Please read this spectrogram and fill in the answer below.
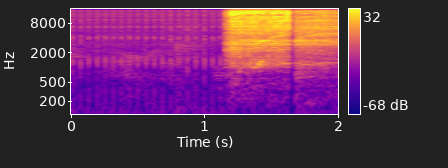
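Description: Dental drill sound effect starting about a second in: a sudden loud hissing whir for half a second, then running on more quietly with a faint high whine.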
